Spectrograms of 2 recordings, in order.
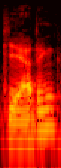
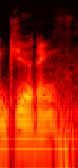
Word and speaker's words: Gjerding: So it's pronounced Gjerding, but most English-speaking people will say Gjerding. It's just the GJ is a little hard.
